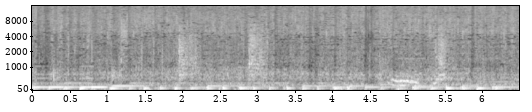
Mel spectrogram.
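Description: Cumin, chillies and asafoetida frying in hot oil, a loud close-up sizzle with crackling pops and the scrape of stirring throughout, no voices.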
